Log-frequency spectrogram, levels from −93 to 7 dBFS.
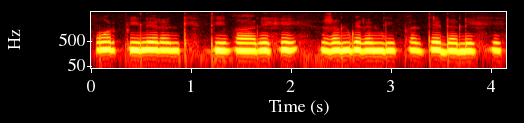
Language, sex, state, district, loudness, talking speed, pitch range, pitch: Hindi, female, Madhya Pradesh, Bhopal, -14 LUFS, 145 wpm, 220-230 Hz, 225 Hz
